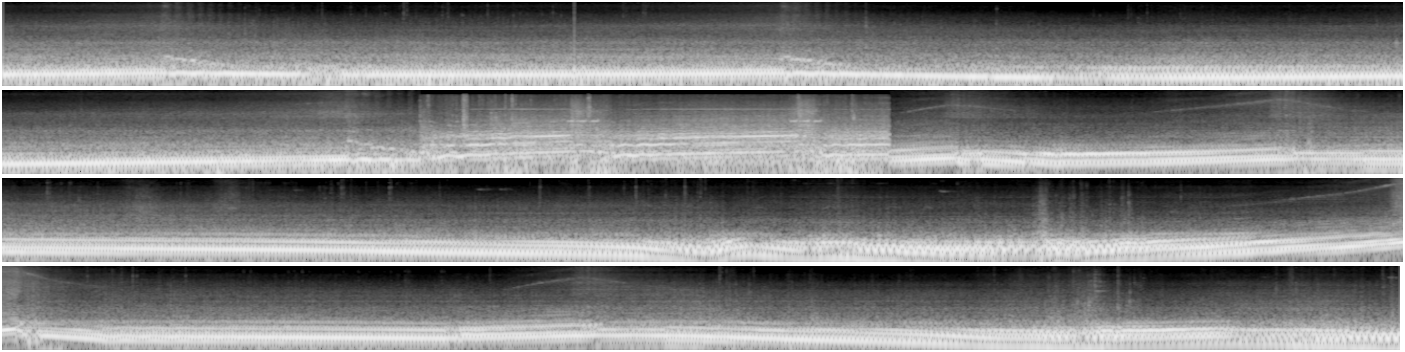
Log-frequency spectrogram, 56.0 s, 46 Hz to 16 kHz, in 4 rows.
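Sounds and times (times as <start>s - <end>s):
car engine revving: 14.5s - 30.6s, 38.0s - 44.0s.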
